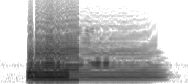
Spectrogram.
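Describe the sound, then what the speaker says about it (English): A single low E flat on a wind instrument, a sustained reedy note held steadily for about three seconds before fading out, loud and close. "the first note, the low E flat, sounds like this."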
